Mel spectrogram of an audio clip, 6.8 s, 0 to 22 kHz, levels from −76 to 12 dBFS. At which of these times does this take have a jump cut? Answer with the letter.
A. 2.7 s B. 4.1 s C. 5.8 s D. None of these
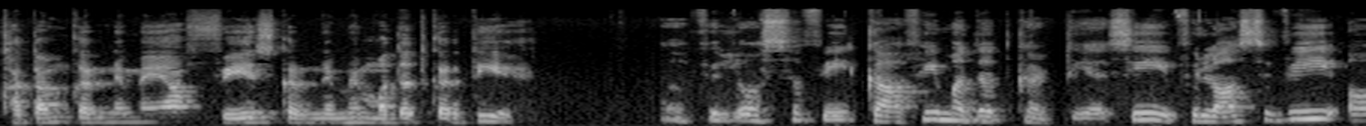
D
